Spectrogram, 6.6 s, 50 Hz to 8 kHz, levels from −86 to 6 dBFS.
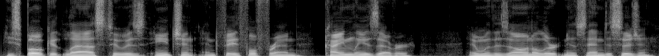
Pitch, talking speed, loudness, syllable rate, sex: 105 Hz, 180 wpm, -19 LUFS, 5.1 syllables/s, male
